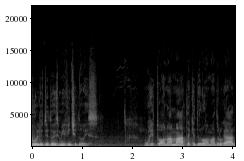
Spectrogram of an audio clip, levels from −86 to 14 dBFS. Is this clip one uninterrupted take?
yes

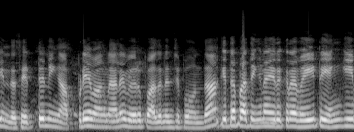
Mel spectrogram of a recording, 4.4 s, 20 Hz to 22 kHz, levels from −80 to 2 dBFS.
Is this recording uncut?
no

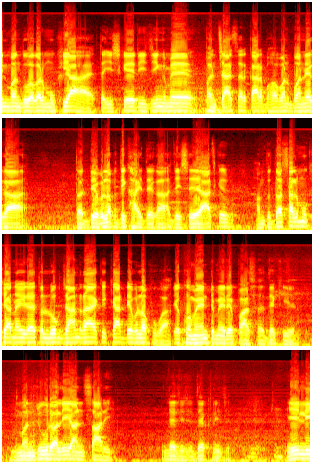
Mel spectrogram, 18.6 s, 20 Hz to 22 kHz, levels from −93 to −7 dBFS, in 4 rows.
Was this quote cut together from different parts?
yes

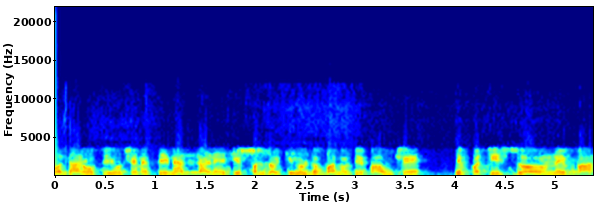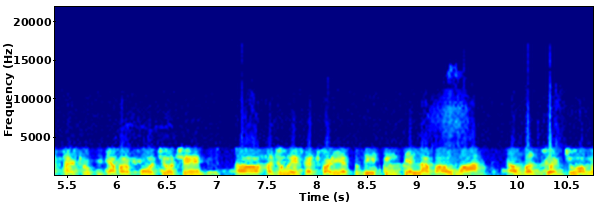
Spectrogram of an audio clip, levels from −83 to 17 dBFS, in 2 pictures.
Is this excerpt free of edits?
no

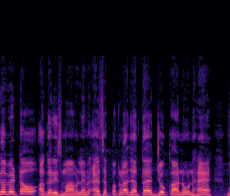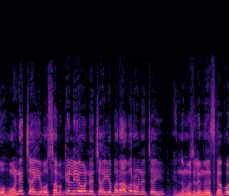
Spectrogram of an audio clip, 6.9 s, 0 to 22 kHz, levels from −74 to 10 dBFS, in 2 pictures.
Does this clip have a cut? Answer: yes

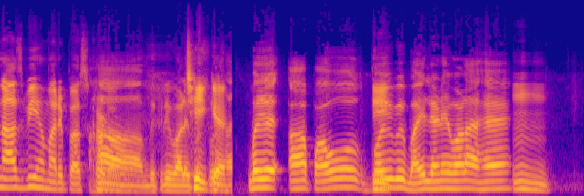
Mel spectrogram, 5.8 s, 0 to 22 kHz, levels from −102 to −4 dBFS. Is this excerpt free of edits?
no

